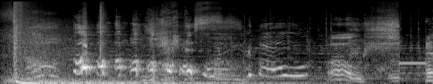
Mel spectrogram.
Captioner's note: laughing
